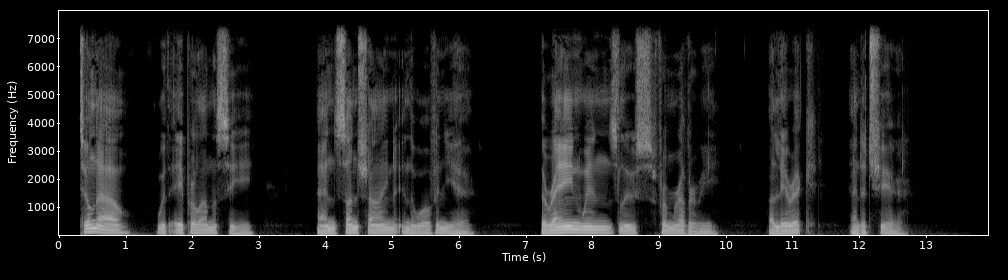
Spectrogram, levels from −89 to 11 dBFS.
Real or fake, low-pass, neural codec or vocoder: real; 7.2 kHz; none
